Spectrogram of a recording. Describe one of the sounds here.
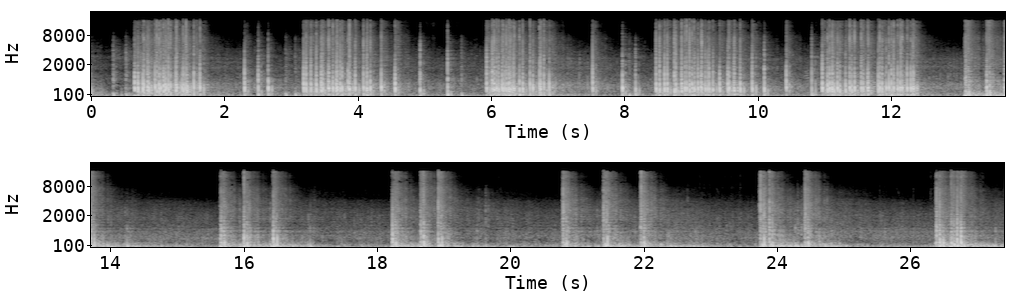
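Fireworks explode overhead with loud, repeated bangs.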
